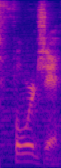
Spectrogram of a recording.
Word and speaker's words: forgeth: It literally is spelled forget with an extra H at the end, but it's forgeth, you know, forging forward.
